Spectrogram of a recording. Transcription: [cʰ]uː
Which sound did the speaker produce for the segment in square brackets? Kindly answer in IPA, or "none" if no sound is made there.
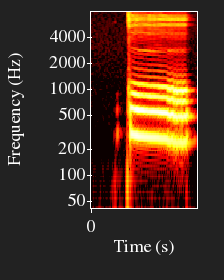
k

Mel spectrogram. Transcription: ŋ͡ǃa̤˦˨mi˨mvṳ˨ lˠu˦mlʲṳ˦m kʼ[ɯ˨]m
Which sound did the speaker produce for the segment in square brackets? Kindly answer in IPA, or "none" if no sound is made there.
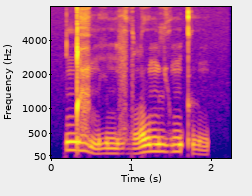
ɯ˨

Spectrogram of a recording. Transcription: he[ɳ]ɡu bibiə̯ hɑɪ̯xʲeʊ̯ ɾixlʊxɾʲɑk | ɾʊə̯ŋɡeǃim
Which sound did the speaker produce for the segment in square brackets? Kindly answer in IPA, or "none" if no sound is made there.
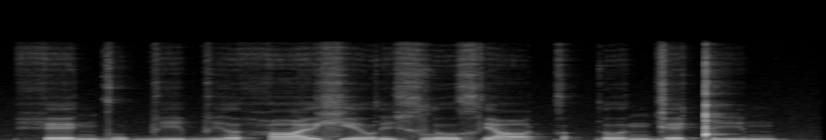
ŋ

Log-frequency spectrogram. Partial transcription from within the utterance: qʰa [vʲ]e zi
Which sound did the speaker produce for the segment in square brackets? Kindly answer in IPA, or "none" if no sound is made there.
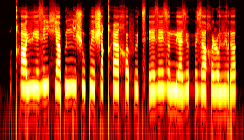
vʲ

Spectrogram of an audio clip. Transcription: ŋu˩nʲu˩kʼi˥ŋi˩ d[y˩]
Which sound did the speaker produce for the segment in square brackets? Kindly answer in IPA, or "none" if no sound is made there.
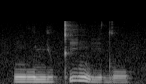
u˩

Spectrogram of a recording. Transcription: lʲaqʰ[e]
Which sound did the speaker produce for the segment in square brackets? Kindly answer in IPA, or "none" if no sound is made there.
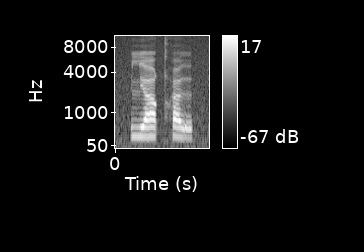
ɘ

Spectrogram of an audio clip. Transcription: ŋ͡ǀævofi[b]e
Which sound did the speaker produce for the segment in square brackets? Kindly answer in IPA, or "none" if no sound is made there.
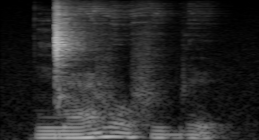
b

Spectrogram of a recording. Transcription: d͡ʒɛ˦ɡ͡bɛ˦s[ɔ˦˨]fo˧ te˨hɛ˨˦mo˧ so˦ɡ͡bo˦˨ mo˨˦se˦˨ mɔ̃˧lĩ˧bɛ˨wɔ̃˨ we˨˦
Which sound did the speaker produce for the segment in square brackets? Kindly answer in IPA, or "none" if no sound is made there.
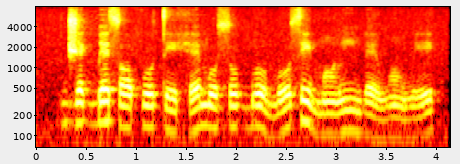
ɔ˧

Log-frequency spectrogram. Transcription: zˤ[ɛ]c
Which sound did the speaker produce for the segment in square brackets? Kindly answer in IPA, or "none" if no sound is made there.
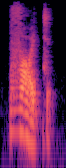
ɛ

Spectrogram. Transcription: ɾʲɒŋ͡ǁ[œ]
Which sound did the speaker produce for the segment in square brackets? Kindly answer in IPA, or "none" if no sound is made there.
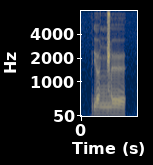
œ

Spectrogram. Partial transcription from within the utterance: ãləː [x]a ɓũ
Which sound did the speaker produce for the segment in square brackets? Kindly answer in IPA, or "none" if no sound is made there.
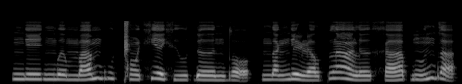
x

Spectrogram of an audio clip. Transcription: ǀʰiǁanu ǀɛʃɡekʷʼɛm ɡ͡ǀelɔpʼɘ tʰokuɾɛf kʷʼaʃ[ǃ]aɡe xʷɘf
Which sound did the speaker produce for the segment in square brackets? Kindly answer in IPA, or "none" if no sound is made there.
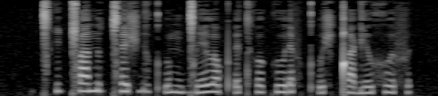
ǃ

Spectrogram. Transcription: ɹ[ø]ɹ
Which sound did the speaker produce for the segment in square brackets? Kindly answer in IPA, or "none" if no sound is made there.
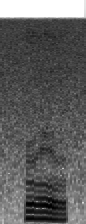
ø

